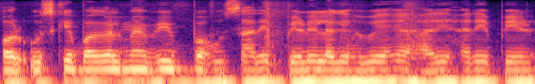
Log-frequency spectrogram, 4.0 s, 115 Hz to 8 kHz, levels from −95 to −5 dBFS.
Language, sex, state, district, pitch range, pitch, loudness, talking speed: Hindi, male, Jharkhand, Deoghar, 115-120 Hz, 120 Hz, -13 LUFS, 225 wpm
